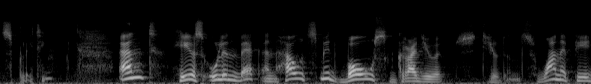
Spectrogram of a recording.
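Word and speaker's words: Goudsmit: And Houtsmit is pronounced with an H because he was Dutch.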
